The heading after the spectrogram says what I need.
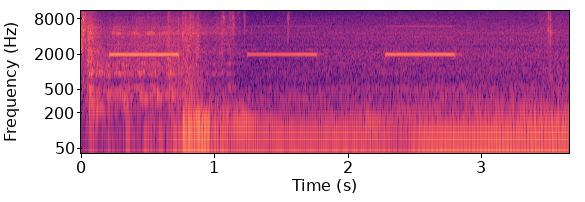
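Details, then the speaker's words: Honda EK Civic, naturally aspirated before its turbo kit install, dash warning lights on: smooth steady idle that picks up cleanly on a light rev, with chime beeps over it; normal idle and rev. "we'll quickly start the car up just so we can hear what it sounds like before the turbo and then after if I can there we"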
